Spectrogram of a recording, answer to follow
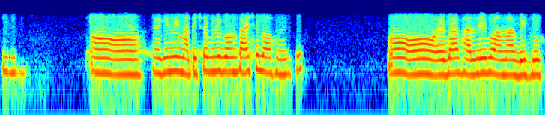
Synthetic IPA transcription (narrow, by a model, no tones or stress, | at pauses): ɔ̃ɔ̃xekʰinimatisɛbuliɡɔmpajsɛbaxundisu | ɔ̃ɔ̃ebabʱalːeɡibɔamabiɦu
